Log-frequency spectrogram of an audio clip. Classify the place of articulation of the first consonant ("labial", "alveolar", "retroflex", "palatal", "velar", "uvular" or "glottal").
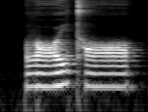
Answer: alveolar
